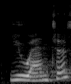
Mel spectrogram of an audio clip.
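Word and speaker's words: Uintah: the area i was unfamiliar with how to pronounce the city's street names with their varied origins uenta spelled u-i-n-t-a-h native american vermaho spelled m i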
